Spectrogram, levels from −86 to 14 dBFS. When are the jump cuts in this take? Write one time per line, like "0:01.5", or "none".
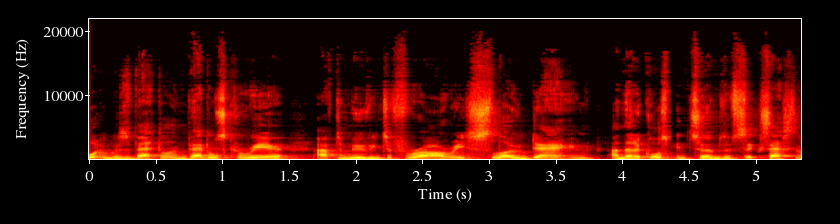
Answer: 0:03.8
0:04.4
